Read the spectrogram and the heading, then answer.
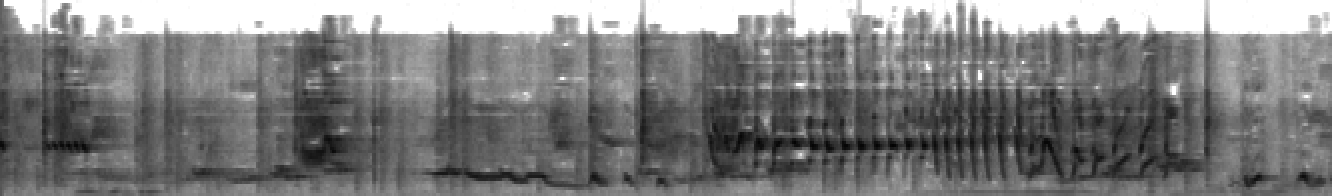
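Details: Pied-patterned (blorok) white-rumped shama singing: rich varied whistles sliding up and down, then a fast, evenly repeated rattling series of high notes, with a few low sounds beneath.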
